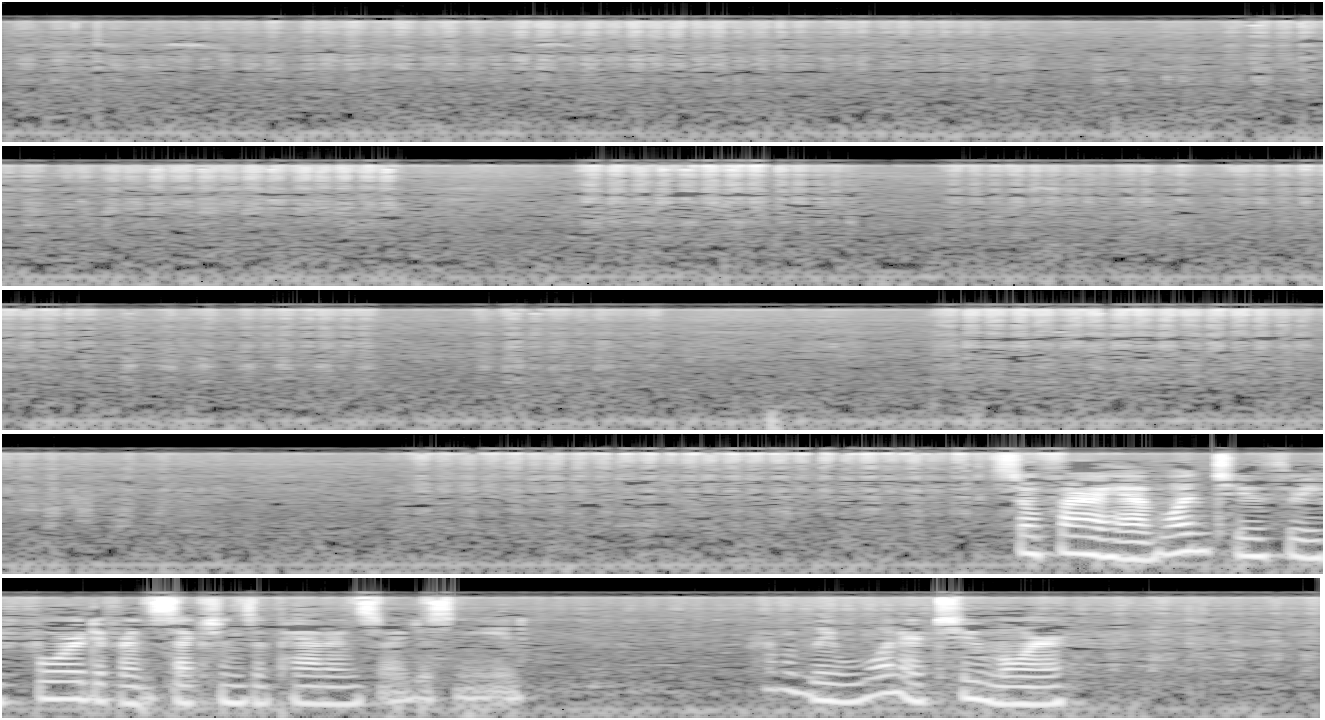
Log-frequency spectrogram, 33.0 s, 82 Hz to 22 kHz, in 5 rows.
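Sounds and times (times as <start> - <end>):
marker scratching on paper: 0.0 - 8.6, 9.5 - 16.5, 17.9 - 20.8, 21.8 - 25.1, 30.2 - 33.0.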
